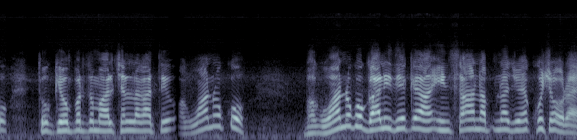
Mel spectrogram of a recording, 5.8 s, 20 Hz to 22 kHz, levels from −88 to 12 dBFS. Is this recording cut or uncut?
cut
